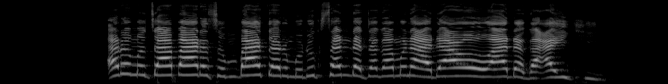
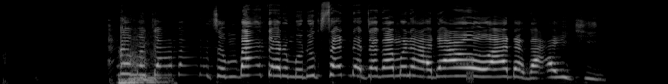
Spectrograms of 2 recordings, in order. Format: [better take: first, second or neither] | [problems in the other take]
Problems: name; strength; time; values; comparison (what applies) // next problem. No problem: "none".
first | noise reduction (neural mask model RNNoise)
